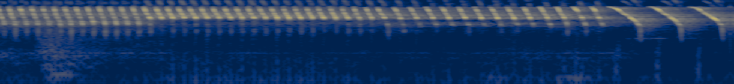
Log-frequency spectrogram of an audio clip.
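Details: Excited canary song meant to prompt females to mate and nest; a long, fast, even trill of rapidly repeated high notes, ending in a few sweeping downslurred whistles.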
